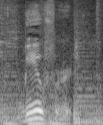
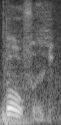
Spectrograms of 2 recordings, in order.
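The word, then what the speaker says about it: Beaufort: installation in South Carolina Buford not bord South Carolina Lewisburg Tennessee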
